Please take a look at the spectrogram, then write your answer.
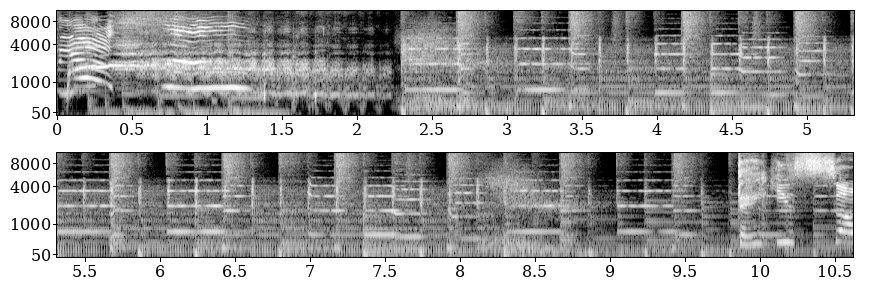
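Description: A horse gives a loud, close whinny that rises and trembles, followed by bright cartoon-style music as it sets off; no one speaks.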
